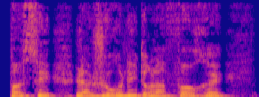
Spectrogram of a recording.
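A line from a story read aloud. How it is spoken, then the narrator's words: Breathless voice. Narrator (French): dit-il d'une voix haletante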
